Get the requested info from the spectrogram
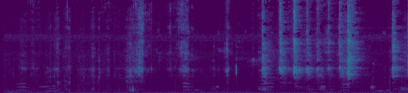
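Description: Faint, indistinct voices with crackling rustles and clicks, the crackling growing busier and louder from about five seconds in.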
